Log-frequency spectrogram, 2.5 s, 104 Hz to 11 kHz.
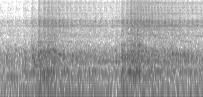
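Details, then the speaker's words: Yamaha YTX125 single, carburetor air-fuel mixture screw set 2.5 turns out from fully closed: starts, then revs cleanly in two short pulls with a quick, even beat and no stumble or popping; mixture sounds right. "Ayun, umandar siya sa 2.5. Then try natin accelerate."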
